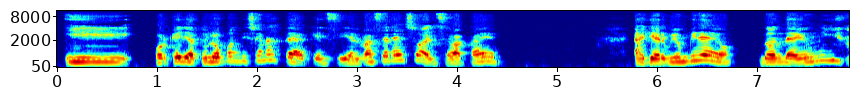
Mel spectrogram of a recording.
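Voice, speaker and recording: A woman's voice: medium pitch, a little mellow. A woman giving a live talk on parenting, speaking emphatically and repeating her questions.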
